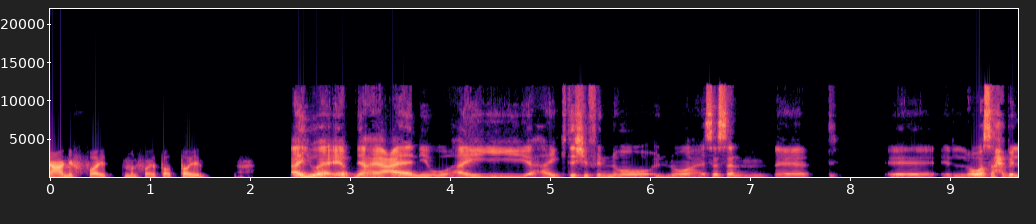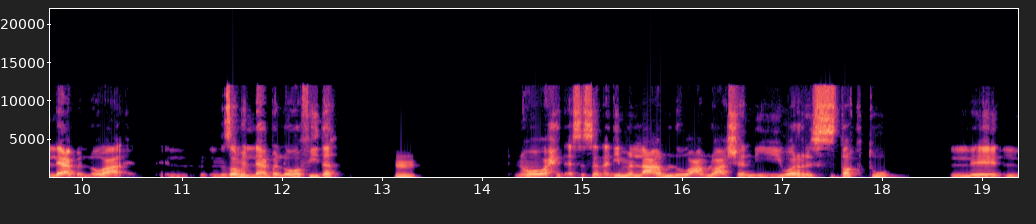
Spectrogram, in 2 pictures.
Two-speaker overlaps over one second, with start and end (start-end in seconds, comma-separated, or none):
none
